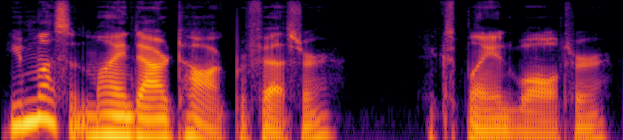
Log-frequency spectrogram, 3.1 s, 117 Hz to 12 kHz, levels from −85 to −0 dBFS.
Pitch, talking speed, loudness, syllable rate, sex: 110 Hz, 155 wpm, -19 LUFS, 5.0 syllables/s, male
